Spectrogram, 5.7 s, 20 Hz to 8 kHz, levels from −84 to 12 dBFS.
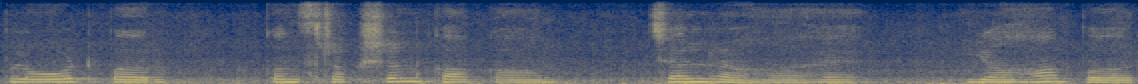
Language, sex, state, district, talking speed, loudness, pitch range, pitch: Hindi, female, Punjab, Fazilka, 105 wpm, -14 LUFS, 225-260 Hz, 240 Hz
